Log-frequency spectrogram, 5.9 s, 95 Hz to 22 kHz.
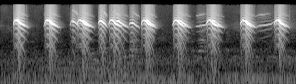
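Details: Lure recording of a young field quail calling its mother: a steady run of shrill, downward-sliding peeps roughly every 0.6 seconds, with a few quicker doubled notes near the middle.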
